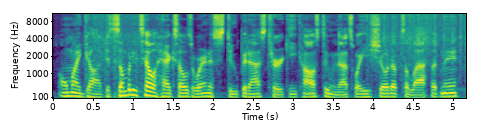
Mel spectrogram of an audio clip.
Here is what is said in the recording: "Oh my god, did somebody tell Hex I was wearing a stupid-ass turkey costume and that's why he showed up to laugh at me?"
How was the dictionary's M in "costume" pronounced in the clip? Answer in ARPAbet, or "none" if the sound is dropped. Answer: M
